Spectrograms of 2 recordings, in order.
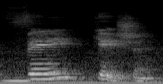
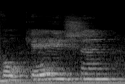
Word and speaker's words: vacation: E olha bem a pronúncia, vacation. Às vezes eu ouço falando vocation. Não, o som de A, vacation.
